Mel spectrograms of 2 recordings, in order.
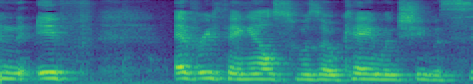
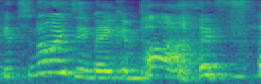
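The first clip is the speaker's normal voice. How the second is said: higher, louder and a touch too cheery, a lightly voiced Mrs Lovett; innocently brushing off the noise, lightly put on; mock innocent Lovett; 6 semitones higher, 4 dB louder than usual. Mrs Lovett explaining the banging to Toby, a breezy mock innocent voice.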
